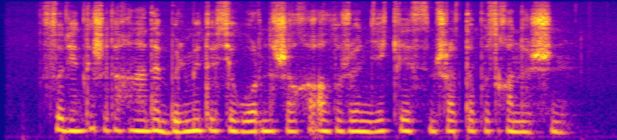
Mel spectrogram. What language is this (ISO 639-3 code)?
kaz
